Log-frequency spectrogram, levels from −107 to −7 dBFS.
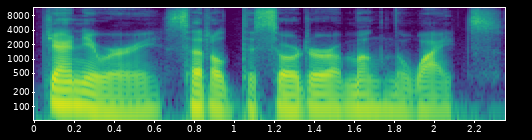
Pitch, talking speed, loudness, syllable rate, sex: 90 Hz, 155 wpm, -23 LUFS, 5.7 syllables/s, male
